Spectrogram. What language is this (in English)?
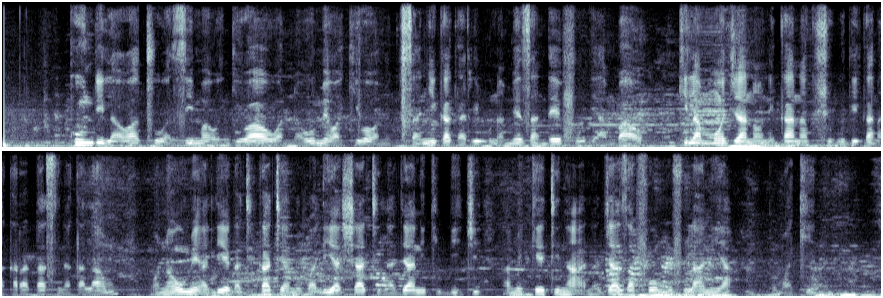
Swahili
